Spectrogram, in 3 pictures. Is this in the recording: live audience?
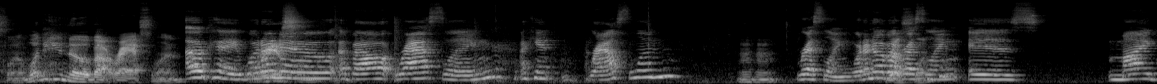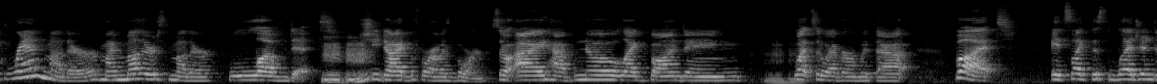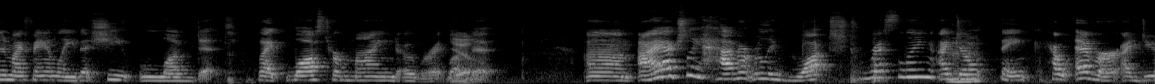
no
